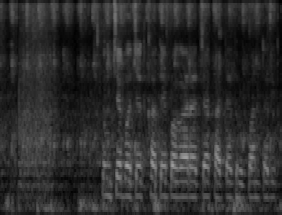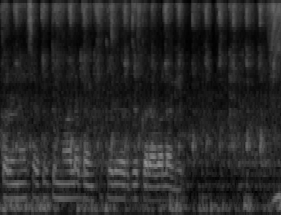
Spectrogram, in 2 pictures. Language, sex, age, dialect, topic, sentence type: Marathi, female, 31-35, Varhadi, banking, statement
